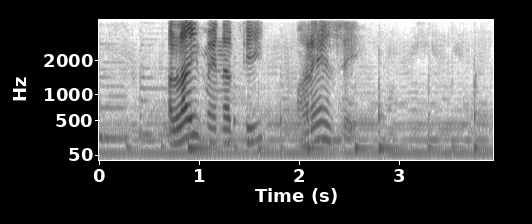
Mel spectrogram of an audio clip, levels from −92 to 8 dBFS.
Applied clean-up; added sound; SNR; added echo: none; Musical instrument; 13 dB; none.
